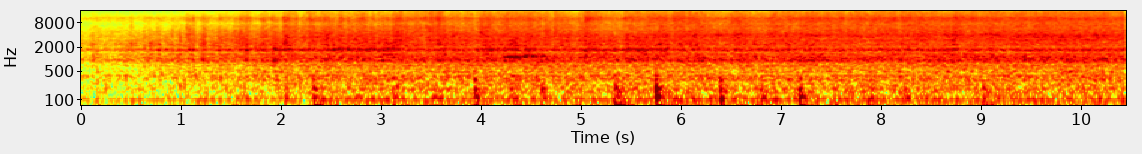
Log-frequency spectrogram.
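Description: Sliced oyster mushrooms sizzling as they sauté in oil in a nonstick frying pan; the sizzle builds over the first couple of seconds and then holds steady. Soft, irregular knocks from a silicone spatula stirring the mushrooms against the pan run underneath.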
